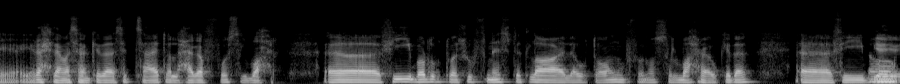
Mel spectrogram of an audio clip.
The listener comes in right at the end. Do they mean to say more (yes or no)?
no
